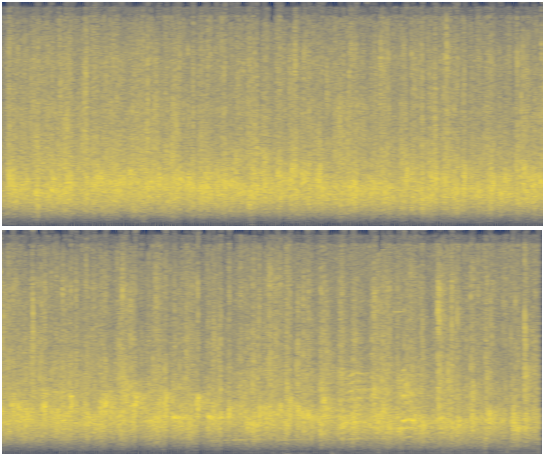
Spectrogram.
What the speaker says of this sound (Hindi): एक अच्छी सुबह के लिए प्रभु के लिए एक अच्छी ताली बजाएंगे हम सब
